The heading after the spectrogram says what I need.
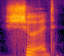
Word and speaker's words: should: mudo vamos lembrar que nas palavras would could e should a letra L também não é pronunciada What up What up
